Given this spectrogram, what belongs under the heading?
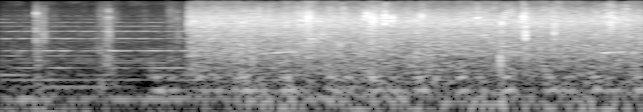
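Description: Rain falls in the video game Elex, starting abruptly after a brief musical passage and continuing as a dense, steady hiss with scattered drop patter.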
